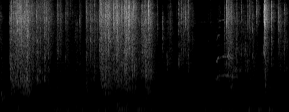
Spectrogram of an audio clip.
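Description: A cat meows several times in a home kitchen while yellow squash is being prepared for a casserole, with crinkling and handling noises between the calls, fairly close and moderately loud.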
